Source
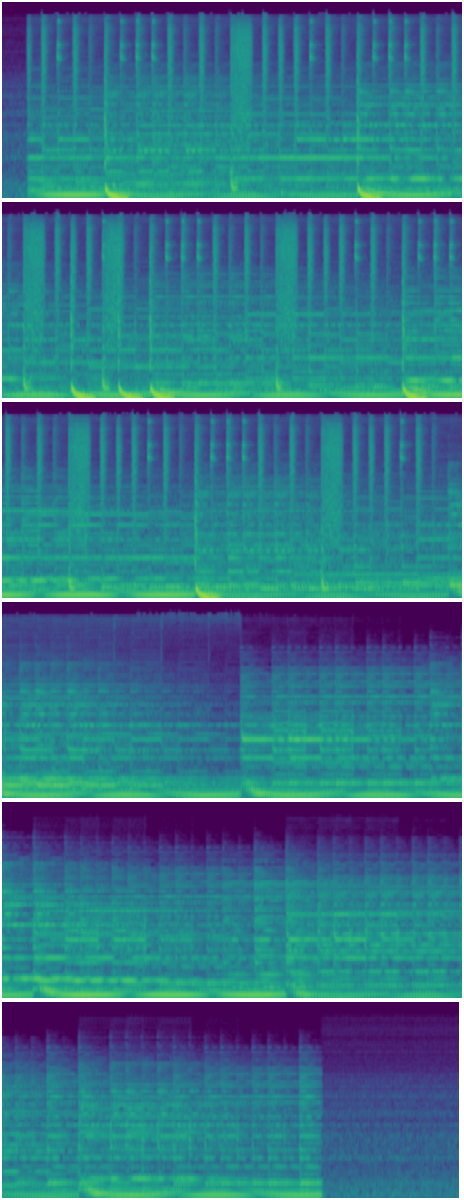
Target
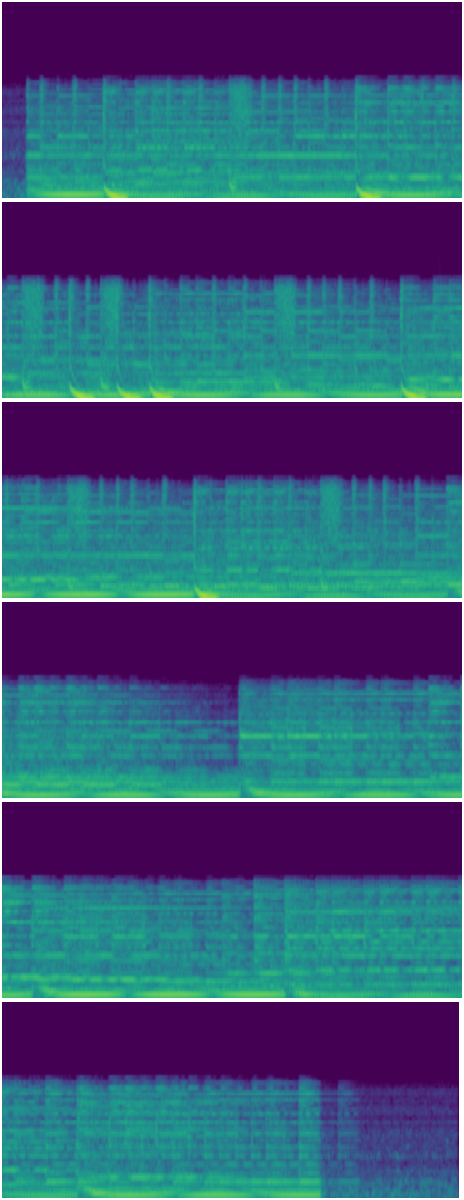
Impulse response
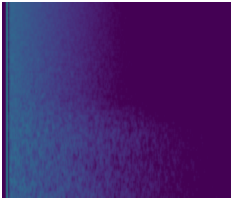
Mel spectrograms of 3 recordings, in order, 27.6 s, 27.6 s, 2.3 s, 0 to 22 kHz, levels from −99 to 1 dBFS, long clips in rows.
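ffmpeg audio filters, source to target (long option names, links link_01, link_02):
-filter_complex "[0:a]afftdn=noise_reduction=13:noise_floor=-42,equalizer=frequency=510:width_type=o:width=0.26:gain=7,acrossover=split=120|2400[link_01][link_02][link_03];[link_02]asoftclip=type=tanh:threshold=-30.5dB[link_04];[link_01][link_04][link_03]amix=inputs=3:normalize=0,asetrate=46722,aresample=44100,atempo=0.943874,aresample=8000,aresample=44100,asplit=2[link_05][link_06];[link_06]adelay=390,highpass=300,lowpass=3400,asoftclip=type=hard:threshold=-22.5dB,volume=-18dB[link_07];[link_05][link_07]amix=inputs=2:normalize=0,volume=2dB"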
